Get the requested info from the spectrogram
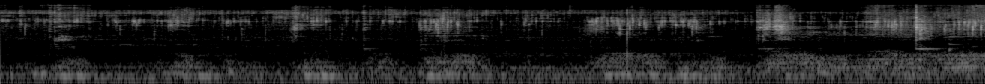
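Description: Tofu frying in oil in a steel wok over a fire of dry bamboo and wood: steady sizzling and crackling, with a metal spatula turning the pieces in the wok now and then.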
